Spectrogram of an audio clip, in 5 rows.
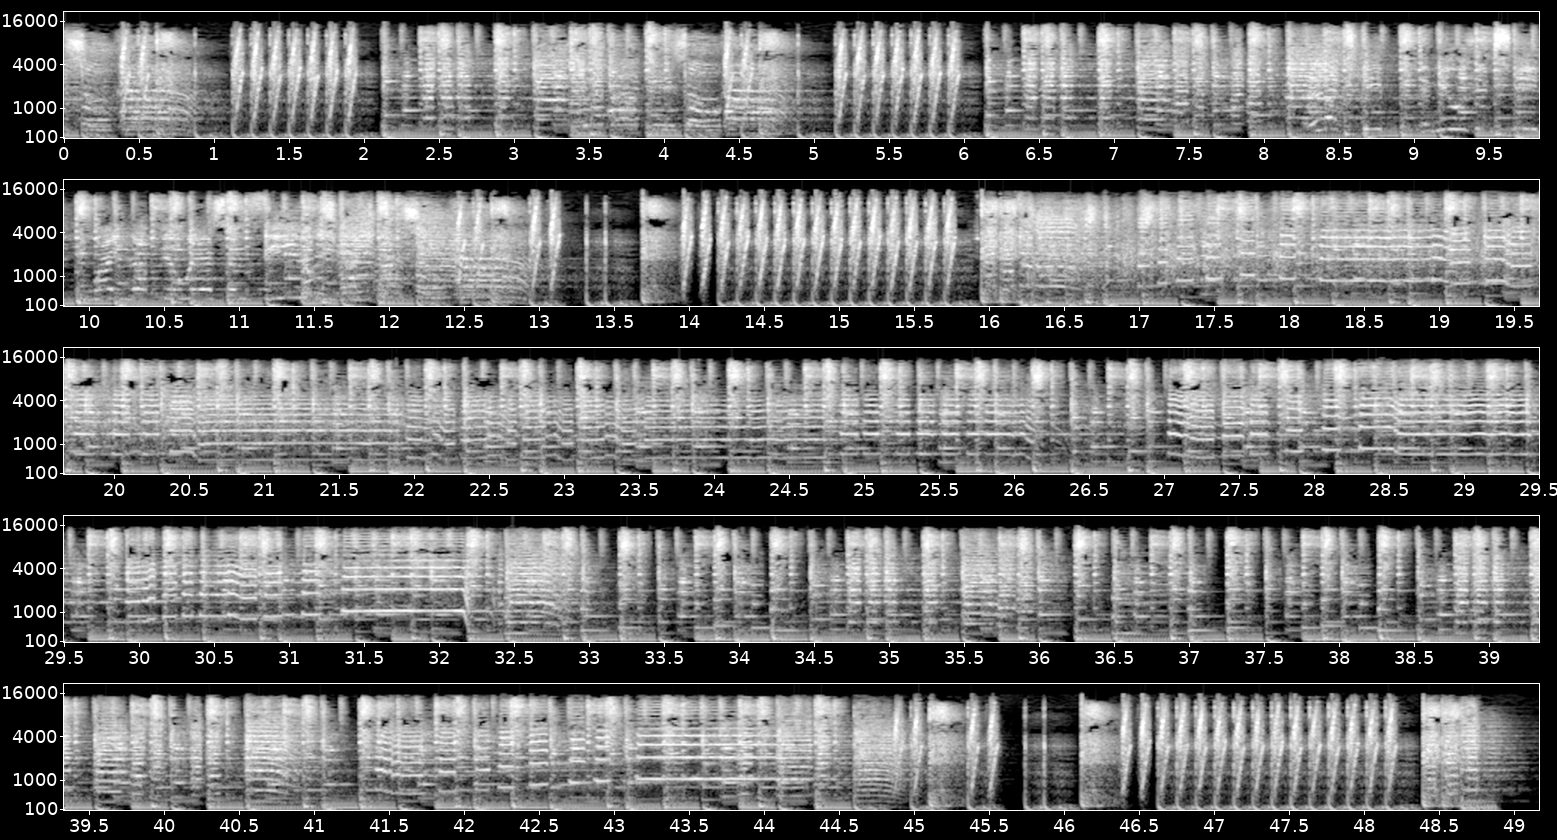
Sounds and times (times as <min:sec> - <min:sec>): Theme music: 0:00.0 - 0:13.2, 0:15.6 - 0:45.5, 0:48.4 - 0:49.1.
